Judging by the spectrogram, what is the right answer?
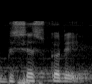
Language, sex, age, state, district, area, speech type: Odia, male, 30-45, Odisha, Kendrapara, urban, spontaneous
